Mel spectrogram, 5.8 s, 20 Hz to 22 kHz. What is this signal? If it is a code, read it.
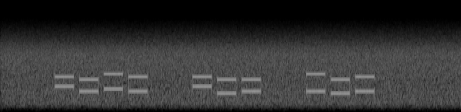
DTMF, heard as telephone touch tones, dialled by machine, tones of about 240 ms, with radio hiss. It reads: 0495 014 615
